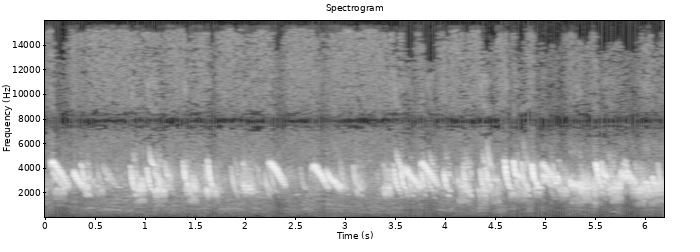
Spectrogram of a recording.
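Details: Purple Martins at a large backyard colony in Finger, Tennessee, giving a dense stream of rapid, gurgling, chirping notes, many birds calling at once with steady background hiss.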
